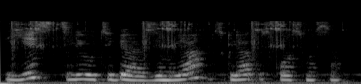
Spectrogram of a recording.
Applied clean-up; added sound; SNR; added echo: none; Keys jangling; 15 dB; reverberation time 0.2 s.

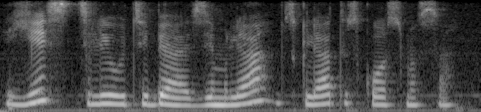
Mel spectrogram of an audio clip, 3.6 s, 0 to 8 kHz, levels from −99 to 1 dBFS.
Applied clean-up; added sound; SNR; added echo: none; none; none; none.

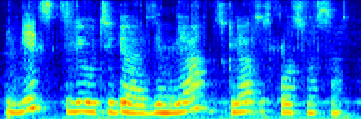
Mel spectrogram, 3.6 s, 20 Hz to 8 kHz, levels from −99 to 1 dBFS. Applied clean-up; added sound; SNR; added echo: neural separator model SepFormer DNS4.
